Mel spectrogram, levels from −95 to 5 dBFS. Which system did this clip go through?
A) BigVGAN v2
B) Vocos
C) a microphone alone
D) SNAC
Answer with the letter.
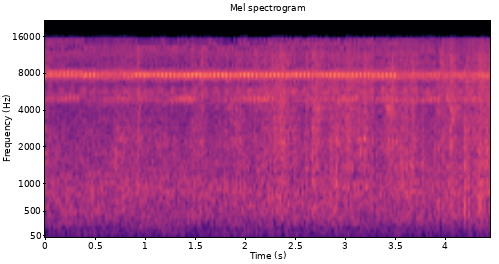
C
